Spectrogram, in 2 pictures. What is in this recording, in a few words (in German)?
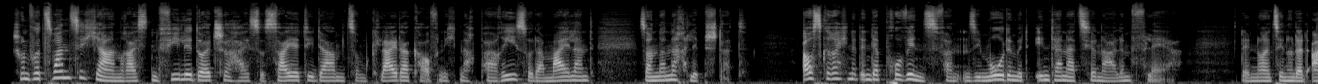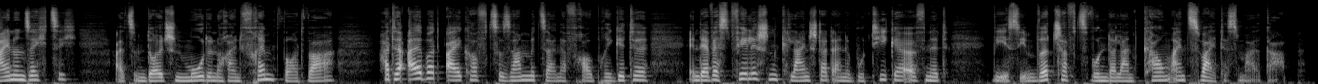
kommentar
